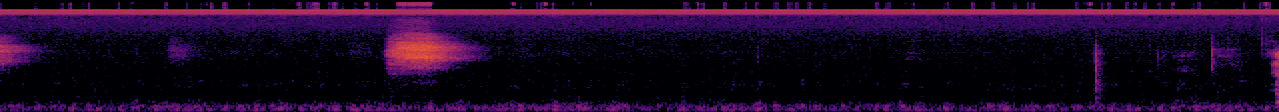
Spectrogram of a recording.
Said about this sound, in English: please shut the fuck up, birds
